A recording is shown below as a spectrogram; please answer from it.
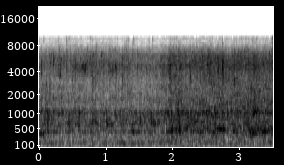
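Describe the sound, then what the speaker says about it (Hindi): Pieces of taro root fry in hot oil with a dense, steady sizzle. The crackle is close and continuous, grows slightly louder partway through, and no one speaks. "3 से 4 मिनट के लिए हम इसे फ्राई कर लेंगे"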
